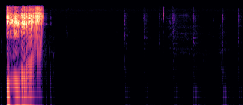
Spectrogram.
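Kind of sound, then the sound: sound effect, fart sound effect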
